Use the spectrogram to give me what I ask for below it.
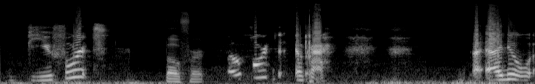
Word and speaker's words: Beaufort: I'm gonna mispronounce this horribly I believe it's Beaufort Beaufort oh okay I knew I had a 50-50 shot it's a few shorter Beaufort its Beaufort okay I would like to get one more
